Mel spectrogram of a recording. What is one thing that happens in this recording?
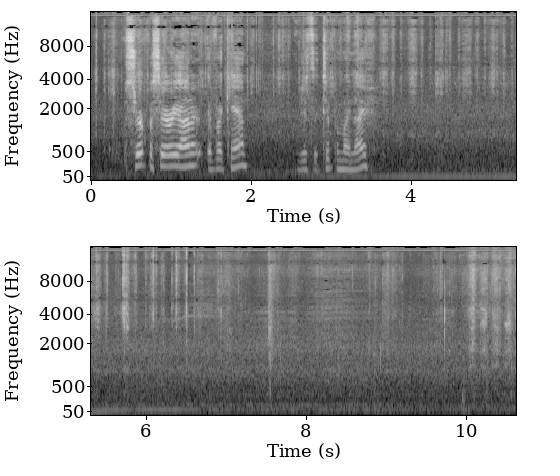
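A knife blade scrapes dry bark in short strokes.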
